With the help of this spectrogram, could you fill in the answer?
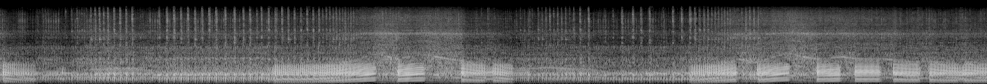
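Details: Two-stroke leaf blower stored over winter on gas at least a year old: it runs on choke but surges and sags when switched to run, then bogs and quits. Lean fuel starvation, possibly a clogged carburetor, bad fuel line, clogged filter or water in the fuel.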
